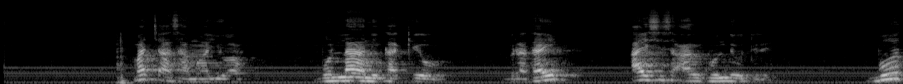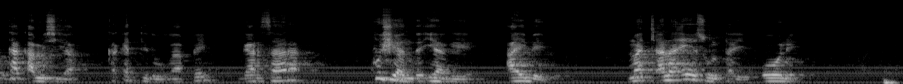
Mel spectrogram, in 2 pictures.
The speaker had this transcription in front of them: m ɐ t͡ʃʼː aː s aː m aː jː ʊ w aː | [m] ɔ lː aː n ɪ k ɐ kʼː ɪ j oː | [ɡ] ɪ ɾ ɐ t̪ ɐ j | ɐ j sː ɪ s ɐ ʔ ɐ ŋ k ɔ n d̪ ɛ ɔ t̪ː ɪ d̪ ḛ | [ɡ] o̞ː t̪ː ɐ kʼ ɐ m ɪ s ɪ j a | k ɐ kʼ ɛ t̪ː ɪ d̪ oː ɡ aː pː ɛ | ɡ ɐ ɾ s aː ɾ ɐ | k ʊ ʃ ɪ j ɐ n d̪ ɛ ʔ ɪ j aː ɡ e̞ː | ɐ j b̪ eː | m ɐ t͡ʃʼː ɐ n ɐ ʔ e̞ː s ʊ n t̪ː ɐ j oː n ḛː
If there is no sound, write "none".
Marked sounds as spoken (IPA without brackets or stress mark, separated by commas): b, b, b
